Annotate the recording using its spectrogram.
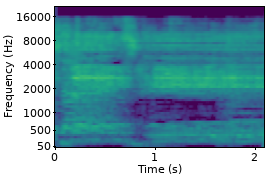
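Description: A man singing a worship song into a microphone, holding long notes with a wavering vibrato, with acoustic guitar accompaniment.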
